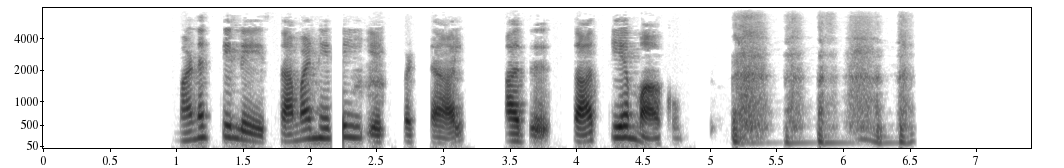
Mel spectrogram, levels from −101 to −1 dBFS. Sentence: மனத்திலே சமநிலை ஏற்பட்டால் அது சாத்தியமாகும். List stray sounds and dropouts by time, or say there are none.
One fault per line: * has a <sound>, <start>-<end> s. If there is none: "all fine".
* has a dropout, 2.2-2.3 s
* has a laugh, 5.0-6.6 s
